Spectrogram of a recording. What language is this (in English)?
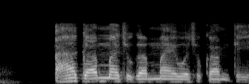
Gujarati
